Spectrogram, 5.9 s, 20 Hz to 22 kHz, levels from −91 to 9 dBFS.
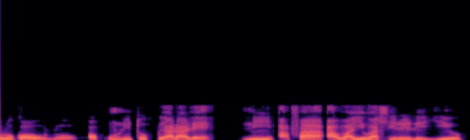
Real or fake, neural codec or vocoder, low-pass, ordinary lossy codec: real; none; 5.4 kHz; AAC, 32 kbps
